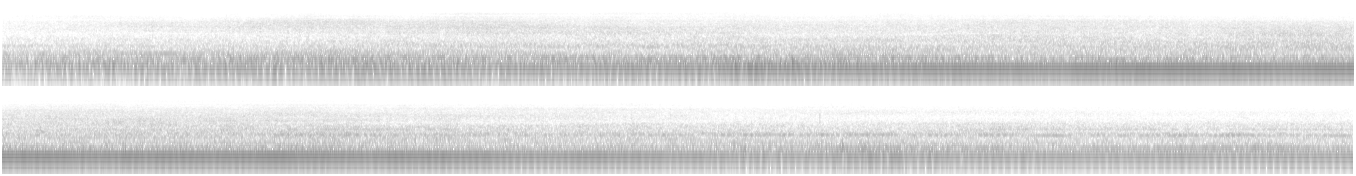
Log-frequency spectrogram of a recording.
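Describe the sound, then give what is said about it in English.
A steady engine drone from boats heading quickly down a river on a sunny day with a fairly cool breeze, a constant low hum with motor harmonics that holds at a fairly even loudness, with no voices. “Boats there heading down the river rather quickly.”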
